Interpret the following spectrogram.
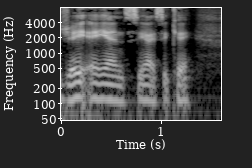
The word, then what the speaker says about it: Jancic: And you know, it's James Arthur Jancic, I think you pronounce it, Jancick, who does the voiceover on my, Socialist International there, you know?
